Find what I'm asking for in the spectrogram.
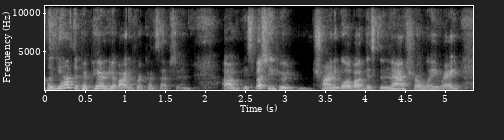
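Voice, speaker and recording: A woman at medium pitch speaks in an animated tone. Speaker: fertility coach. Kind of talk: informal talk-to-camera lecture. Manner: fast; animated, repetitive fillers.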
